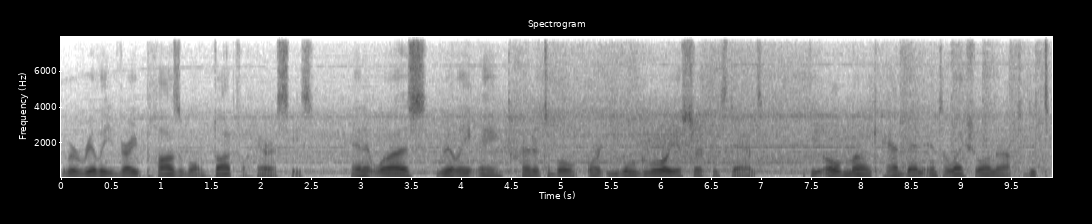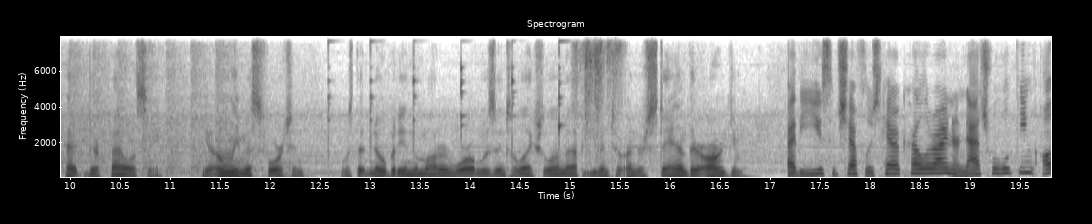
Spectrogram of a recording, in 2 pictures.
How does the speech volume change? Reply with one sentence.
The volume of the speech stays about the same.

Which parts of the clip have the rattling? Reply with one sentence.
The rattling can be heard from 15.0 to 15.6 s.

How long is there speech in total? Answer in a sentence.
You can hear the speech for 20 seconds altogether.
